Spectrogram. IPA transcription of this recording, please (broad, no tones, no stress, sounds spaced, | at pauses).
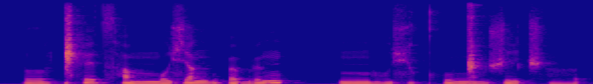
lː ə̤ ǁʰ e t͡sʰ a mː o ɕ a ŋ o̤ ʔ œ b ø ŋ | nː ɔ̤ ɕ o̤ kʰ u ŋ͡ǁ o̤ ʃ i t͡ʃʰ ə̤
